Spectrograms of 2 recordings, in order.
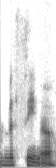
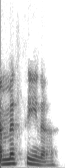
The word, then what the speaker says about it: Messina: that one more time my name is missina like mess me course I I knew I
